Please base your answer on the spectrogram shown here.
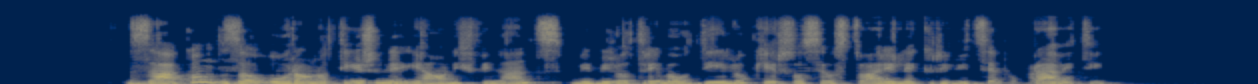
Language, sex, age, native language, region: Slovenian, female, 30-49, Slovenian, Gorenjska region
